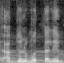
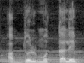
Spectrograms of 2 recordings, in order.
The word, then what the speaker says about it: عبد المطلب: کہا جانے لگا۔ یہ عبد المطلب جو لفظ ہے، اس کے 2 تلفظ بیان کیے گئے ہیں، ایک تو عبد المطلب اور ایک ہے عبد المطلب۔ بہرحال جو بھی بیان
